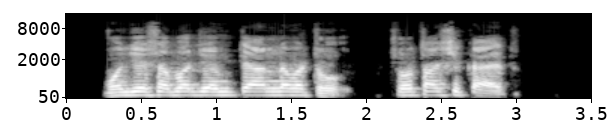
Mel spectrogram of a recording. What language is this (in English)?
Sindhi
